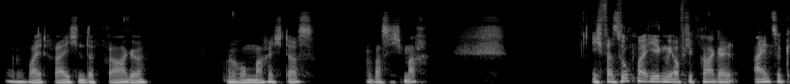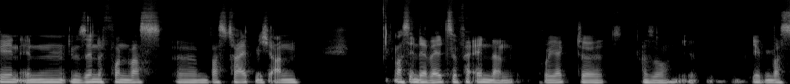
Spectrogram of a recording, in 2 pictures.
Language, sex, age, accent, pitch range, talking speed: German, male, 20-39, German, 95-115 Hz, 135 wpm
